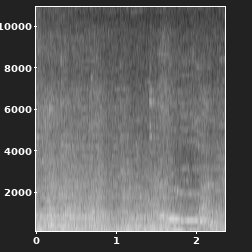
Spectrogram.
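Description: Dark-ride soundtrack of gusting wind effects mixed with music, over a low pulsing rumble.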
